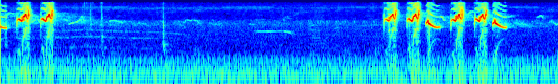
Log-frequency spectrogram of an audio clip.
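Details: Cinereous tit (gelatik batu), clear tutor recording of 'tembakan' song: two sharp notes, a long pause, then a spaced run of six or so ringing whistled notes, some ending in downward slurs.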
